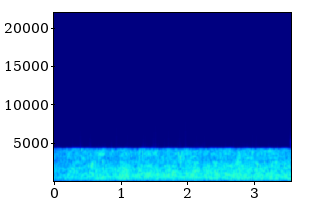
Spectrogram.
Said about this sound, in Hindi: अच्छा, अब थोड़ा सा ताली बजाओ, 100 ताली।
